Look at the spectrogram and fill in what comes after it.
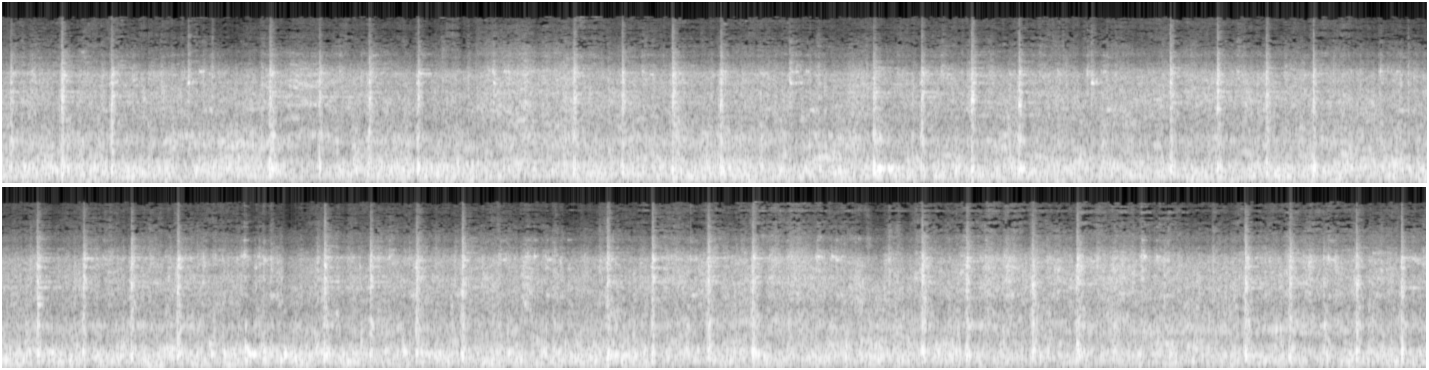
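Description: Freight train of oil tank wagons rolling past at close range: a steady rumble of wheels on rail, with sharp clacks about twice a second as the wheelsets pass over the rail joints.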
